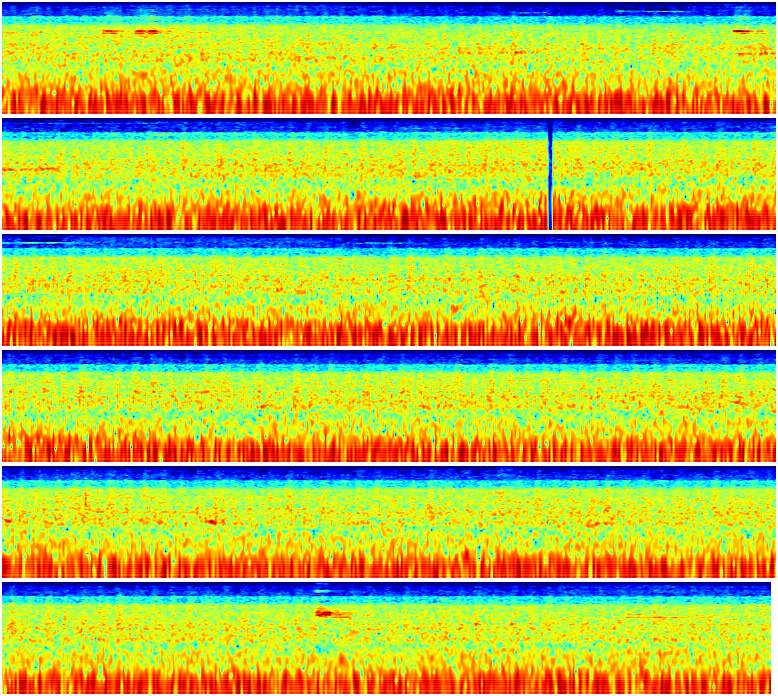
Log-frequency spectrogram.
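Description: A motorcycle engine idles close by with a low, steady rumble.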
